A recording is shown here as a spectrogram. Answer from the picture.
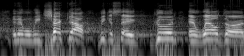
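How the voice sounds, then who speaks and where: The voice is raised and projected, with an animated, bright, sharp tone. It moves at a fairly slow pace with ordinary pitch variation. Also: man. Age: 20s. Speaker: pastor. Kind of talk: sermon. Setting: church.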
